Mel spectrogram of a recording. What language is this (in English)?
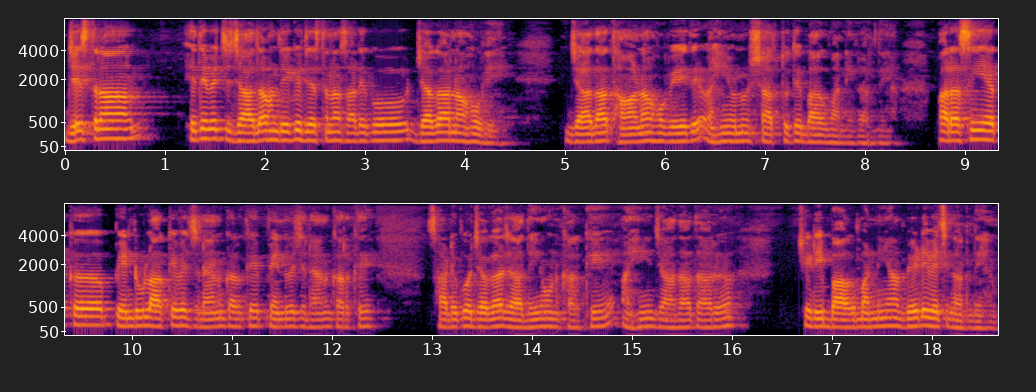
Punjabi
